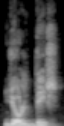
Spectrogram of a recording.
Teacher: Vemos ahí muchas apócopes, se han perdido muchas es.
